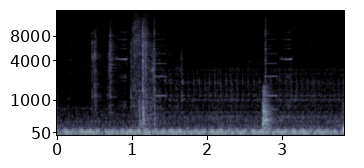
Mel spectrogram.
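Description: A button clicks on a phone panel.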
